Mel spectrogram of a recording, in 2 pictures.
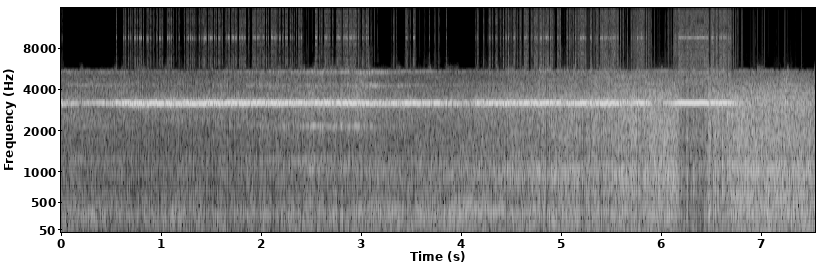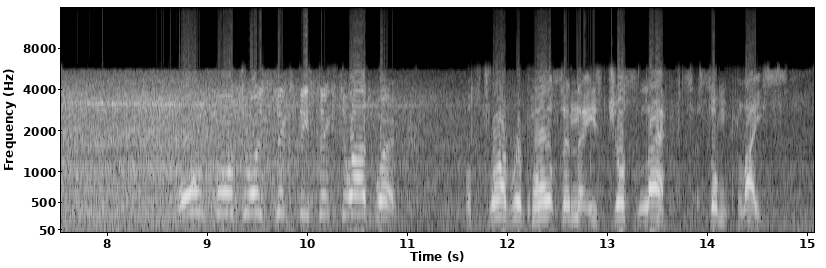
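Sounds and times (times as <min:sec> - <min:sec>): train wheel flange squeal: 0:00.0 - 0:11.1
train rumbling past: 0:00.0 - 0:15.0.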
